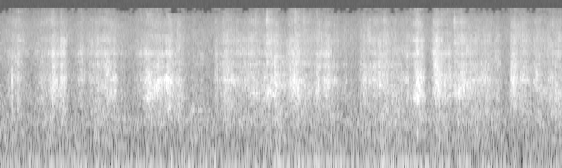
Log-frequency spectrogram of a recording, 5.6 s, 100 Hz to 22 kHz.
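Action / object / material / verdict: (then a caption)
scrape / soft plastic lotion tube / soft plastic / none. Long natural nails tap and scratch the flat face of a red and gold soft plastic Victoria's Secret lotion tube (236 ml), held upright in one hand. The result is a quiet, steady stream of soft scratchy rustling and light tapping, with faint bright swishes over a low background rumble.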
